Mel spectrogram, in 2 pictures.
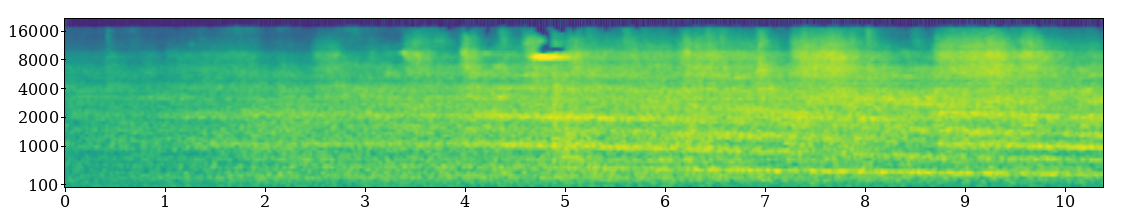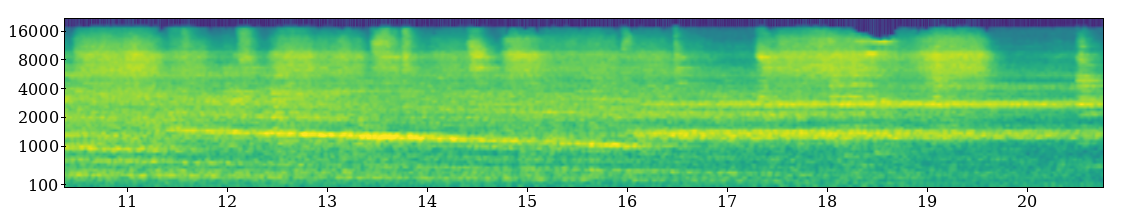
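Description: New York City Subway train coming into the station, its motor whine falling slowly in pitch as it brakes, over a steady rumble of wheels on rail. Near the end the falling whine gives way to a steady high tone.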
